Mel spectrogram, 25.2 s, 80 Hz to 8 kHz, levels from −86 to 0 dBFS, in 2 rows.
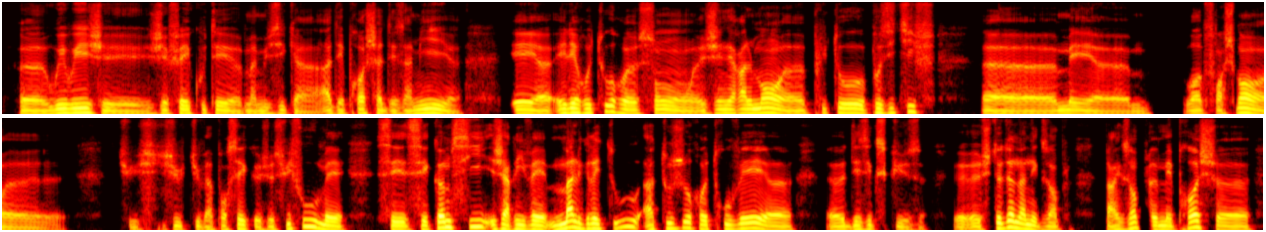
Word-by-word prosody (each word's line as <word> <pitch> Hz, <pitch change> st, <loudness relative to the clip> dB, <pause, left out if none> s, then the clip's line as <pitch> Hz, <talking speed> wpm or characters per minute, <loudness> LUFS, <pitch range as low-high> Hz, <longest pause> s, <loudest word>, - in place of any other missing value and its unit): Heu, 90 Hz, -1 st, 0 dB
oui, 105 Hz, +6 st, +2 dB
oui. 120 Hz, +2 st, +5 dB
J'ai 85 Hz, -5 st, -3 dB
j'ai 90 Hz, +3 st, -4 dB
fait 105 Hz, +5 st, 0 dB
écouter, 100 Hz, 0 st, -3 dB
heu, 85 Hz, -1 st, -3 dB
ma 85 Hz, -1 st, -5 dB
musique 85 Hz, +1 st, -6 dB
à 75 Hz, -3 st, -6 dB
à 90 Hz, -, -1 dB
des 90 Hz, 0 st, -5 dB
proches, 105 Hz, +5 st, -3 dB
à 95 Hz, -, 0 dB
des 90 Hz, 0 st, -6 dB
amis. 105 Hz, +3 st, +2 dB
Heu 80 Hz, -3 st, -7 dB, 0.5 s
et 100 Hz, -1 st, +3 dB
heu, 90 Hz, -1 st, 0 dB
et 110 Hz, -, +2 dB
les 120 Hz, +1 st, +6 dB
retours, 115 Hz, +2 st, 0 dB
heu, 100 Hz, -1 st, +2 dB
sont 90 Hz, -4 st, -1 dB
généralement, 110 Hz, +4 st, +2 dB
heu, 90 Hz, 0 st, -2 dB
plutôt 115 Hz, +4 st, 0 dB
positifs. 120 Hz, -, -4 dB, 0.5 s
Heu, 85 Hz, -1 st, -1 dB
mais 95 Hz, -1 st, -1 dB
hem 80 Hz, -1 st, -5 dB, 0.3 s
ouais, 90 Hz, +2 st, -2 dB
franchement, 95 Hz, +3 st, +1 dB
heu, 75 Hz, -3 st, -7 dB, 0.6 s
tu 80 Hz, +1 st, -12 dB, 0.2 s
tu 100 Hz, -2 st, -5 dB
tu 100 Hz, -, -7 dB
vas 85 Hz, -3 st, -5 dB
penser 100 Hz, +5 st, -1 dB
que 85 Hz, -, -5 dB
je 90 Hz, +2 st, -5 dB
suis 90 Hz, +8 st, -3 dB
fou, 180 Hz, +6 st, +1 dB
mais 105 Hz, -, +3 dB, 0.3 s
c'est 100 Hz, -2 st, 0 dB
c'est 105 Hz, +4 st, -1 dB
comme 150 Hz, +10 st, +8 dB
si 175 Hz, -3 st, 0 dB
j'arrivais 115 Hz, -2 st, +4 dB
malgré 130 Hz, +2 st, +5 dB
tout, 155 Hz, +6 st, -3 dB
à 105 Hz, -, 0 dB
toujours 135 Hz, +4 st, -1 dB
retrouver, 120 Hz, +4 st, +2 dB
heu 95 Hz, -2 st, +1 dB, 0.4 s
heu, 90 Hz, +1 st, -1 dB
des 100 Hz, +3 st, -4 dB
excuses. 85 Hz, -6 st, -7 dB, 0.3 s
Heu 85 Hz, +1 st, -2 dB
heu, -, -, -1 dB
je 85 Hz, -, -6 dB
te -, -, +3 dB
donne 150 Hz, +1 st, +6 dB
un 125 Hz, -, +4 dB
exemple. 90 Hz, -3 st, -3 dB, 0.3 s
Par 90 Hz, -, -1 dB
exemple, 110 Hz, +2 st, -1 dB
mes 100 Hz, -1 st, +1 dB
proches, 155 Hz, -, +1 dB
heu, 95 Hz, -2 st, -1 dB
100 Hz, 170 wpm, -22 LUFS, 85-115 Hz, 0.6 s, comme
